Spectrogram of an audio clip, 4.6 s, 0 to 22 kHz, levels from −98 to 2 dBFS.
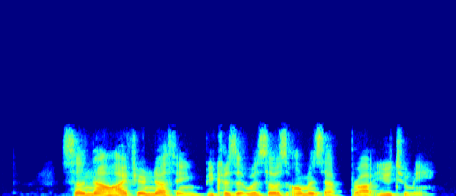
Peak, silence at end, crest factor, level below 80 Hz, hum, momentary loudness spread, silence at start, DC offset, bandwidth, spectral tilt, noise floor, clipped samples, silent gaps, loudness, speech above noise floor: -8 dBFS; 0.3 s; 20 dB; -68 dBFS; none; 10 LU; 0.65 s; under 0.1%; 8 kHz; -6 dB/octave; -73 dBFS; under 0.1%; none; -26 LUFS; 47 dB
